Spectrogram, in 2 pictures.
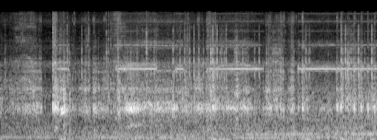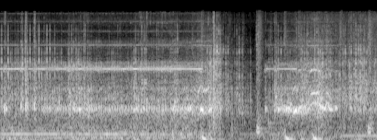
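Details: Axial Yeti RC truck driven FPV at night after the front left tire hit a tree: whirring with a repeating high chirp and an odd scraping rub that come and go with wheel speed; owner suspects a squeaky bearing and something bent.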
